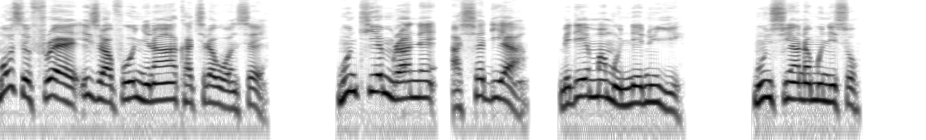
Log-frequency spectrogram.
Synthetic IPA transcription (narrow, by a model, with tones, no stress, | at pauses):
mo˦se˨fɾɛ˦˨i˦s̬ɾa˨lfʊ˦ɔ˦ɲĩ˨nãː˦kʰa˨t͡ɕʰɪ˦ɾɛ˦wɔ̃˨nsɛ˦ | mʊ̃˦n̩˦tʰi˦e˦m̩˦mɪ˨ɾã˦nɪ̃˦a˨ɕɛ˦dɪ˦a̰˨ | mɪ̃˨dɪ˦mã˦mʊ̃˨n̩˨nẽ˦nʊ̃˦ji˨e˨ | mʊ̃˦n̩˦su˦a˦nã˦mʊ̃˦nĩ˦sʊ˦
